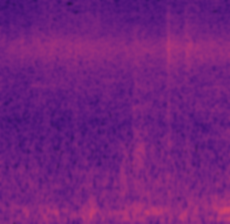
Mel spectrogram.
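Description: Steady background noise of a church during a pause in the Mass: the room and recorder hiss with a low rumble, with no distinct event standing out.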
